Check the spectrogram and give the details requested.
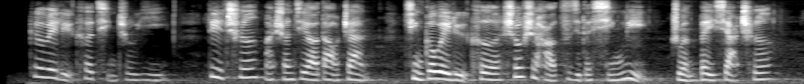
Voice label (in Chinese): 列车播音员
